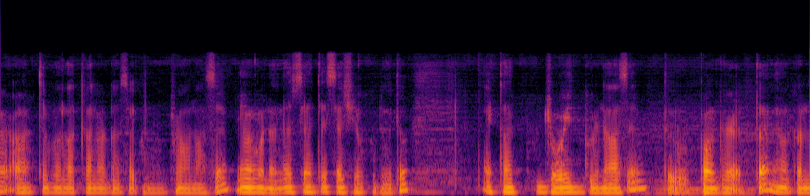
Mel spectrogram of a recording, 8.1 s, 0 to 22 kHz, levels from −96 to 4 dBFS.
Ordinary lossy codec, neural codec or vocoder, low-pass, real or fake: none; codec, 44.1 kHz, 2.6 kbps, SNAC; 7.2 kHz; fake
